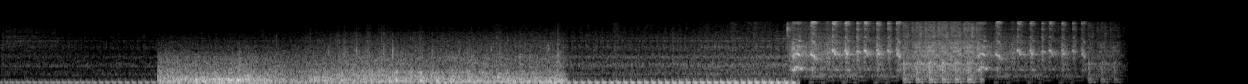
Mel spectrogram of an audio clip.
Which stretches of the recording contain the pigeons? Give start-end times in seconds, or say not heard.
not heard.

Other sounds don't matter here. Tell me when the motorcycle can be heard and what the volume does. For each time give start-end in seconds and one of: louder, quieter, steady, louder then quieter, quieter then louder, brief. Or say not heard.
0.0-11.2 louder.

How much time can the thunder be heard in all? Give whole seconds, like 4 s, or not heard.
4 s.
